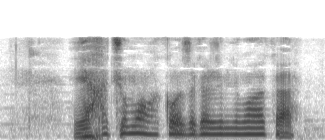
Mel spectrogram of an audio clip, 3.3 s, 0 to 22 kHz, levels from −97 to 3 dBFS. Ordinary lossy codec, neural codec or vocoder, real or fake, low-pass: MP3, 48 kbps; none; real; 7.2 kHz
